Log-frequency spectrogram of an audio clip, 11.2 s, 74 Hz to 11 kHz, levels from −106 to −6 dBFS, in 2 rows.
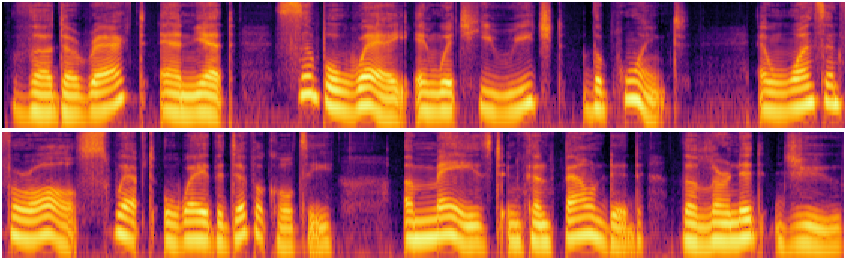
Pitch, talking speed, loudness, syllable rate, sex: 155 Hz, 145 wpm, -17 LUFS, 4.1 syllables/s, female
